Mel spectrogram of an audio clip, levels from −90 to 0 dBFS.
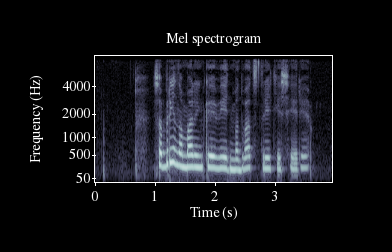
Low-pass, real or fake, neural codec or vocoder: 7.2 kHz; real; none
